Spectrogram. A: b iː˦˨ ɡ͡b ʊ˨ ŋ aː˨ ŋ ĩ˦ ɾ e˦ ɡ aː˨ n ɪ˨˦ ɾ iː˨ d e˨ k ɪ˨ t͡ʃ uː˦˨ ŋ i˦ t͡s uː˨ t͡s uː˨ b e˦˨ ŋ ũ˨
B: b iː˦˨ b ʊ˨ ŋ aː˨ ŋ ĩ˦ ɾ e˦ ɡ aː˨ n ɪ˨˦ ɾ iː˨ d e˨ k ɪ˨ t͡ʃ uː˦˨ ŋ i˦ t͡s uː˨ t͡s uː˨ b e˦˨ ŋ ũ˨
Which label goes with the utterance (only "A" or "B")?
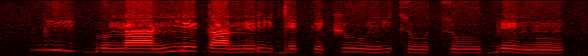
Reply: A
